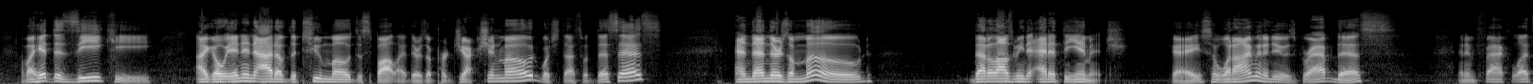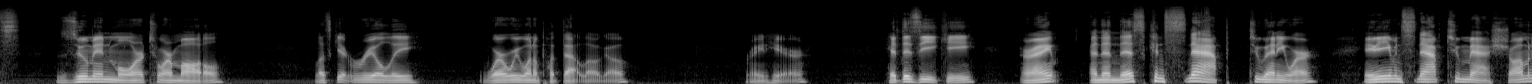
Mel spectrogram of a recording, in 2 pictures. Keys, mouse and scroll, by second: 0.0 z, 1.8-3.2 typing, 4.6 z, 7.0 z, 12.6-15.2 drag, 15.2 z, 15.7 ctrl+right click, 16.6-18.5 ctrl+right drag, 18.5-22.0 alt+right drag, 22.0-24.2 alt+right drag, 24.2 z, 25.5-26.9 drag, 26.9-30.6 drag.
